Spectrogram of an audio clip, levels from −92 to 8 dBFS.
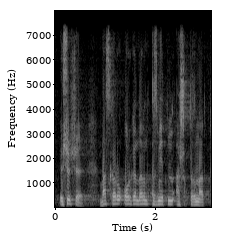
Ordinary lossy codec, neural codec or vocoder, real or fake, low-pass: none; none; real; 7.2 kHz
